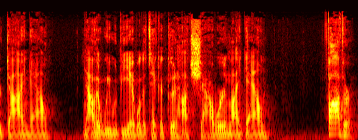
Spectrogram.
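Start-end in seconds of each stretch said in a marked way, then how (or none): 4.9-5.3 a high, loud desperate howl. Acted. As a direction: cry out to a collapsing father. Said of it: "I howled".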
